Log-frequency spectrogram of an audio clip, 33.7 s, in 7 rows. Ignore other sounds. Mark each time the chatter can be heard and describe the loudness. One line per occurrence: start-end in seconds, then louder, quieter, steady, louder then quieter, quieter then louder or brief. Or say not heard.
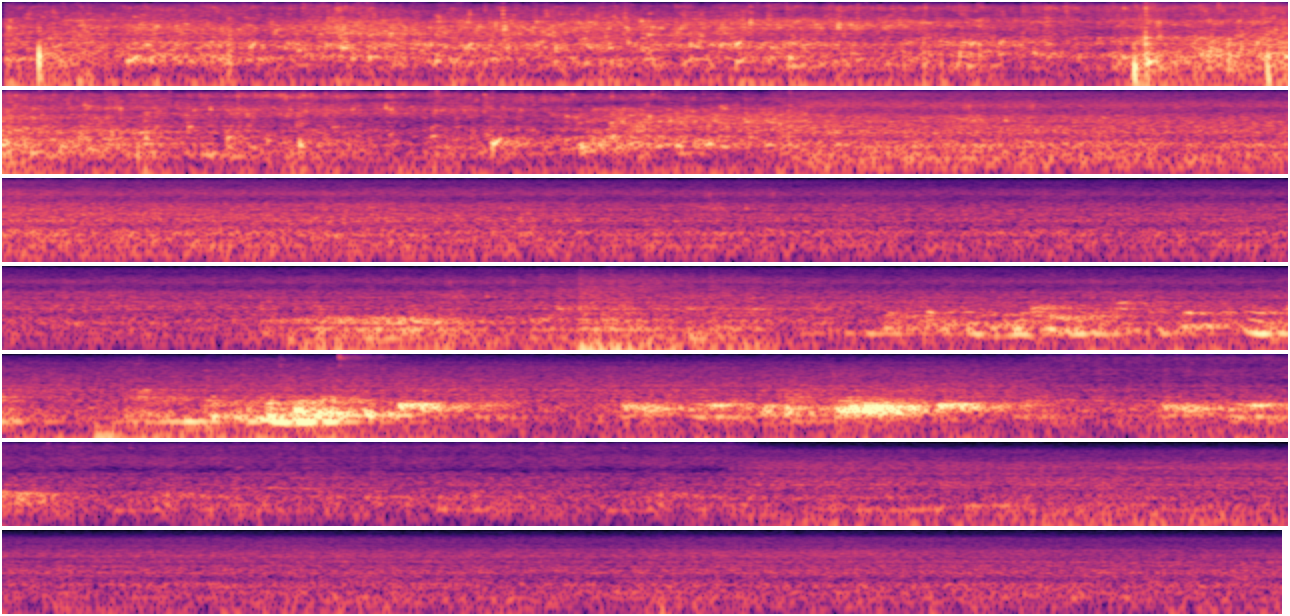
not heard.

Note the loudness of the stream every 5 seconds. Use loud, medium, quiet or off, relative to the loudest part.
loud, loud, medium, quiet, quiet, quiet, quiet.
